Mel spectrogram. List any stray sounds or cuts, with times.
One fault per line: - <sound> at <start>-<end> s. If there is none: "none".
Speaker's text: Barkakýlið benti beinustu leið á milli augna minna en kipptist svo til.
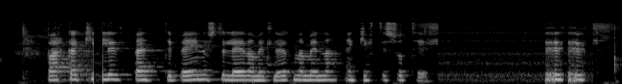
- dropout at 0.9-1.0 s
- laugh at 5.5-5.9 s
